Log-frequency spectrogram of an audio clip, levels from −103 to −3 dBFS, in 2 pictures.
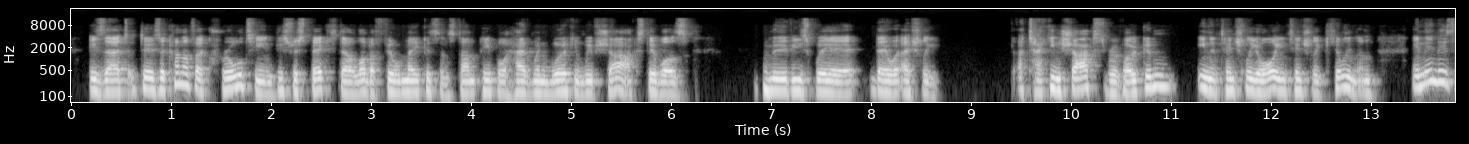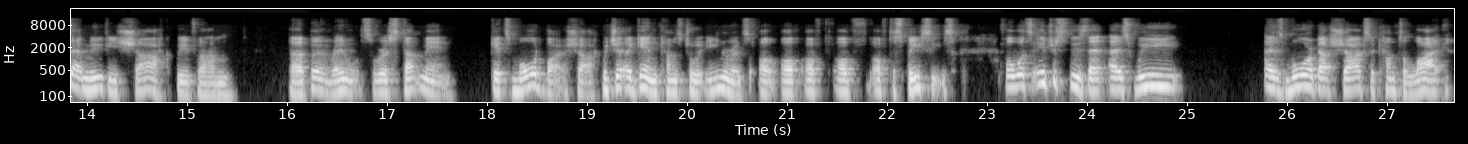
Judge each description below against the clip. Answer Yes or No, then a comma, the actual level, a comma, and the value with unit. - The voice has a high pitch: No, medium, 140 Hz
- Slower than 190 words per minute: No, average, 195 wpm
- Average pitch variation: Yes, average, 3.4 semitones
